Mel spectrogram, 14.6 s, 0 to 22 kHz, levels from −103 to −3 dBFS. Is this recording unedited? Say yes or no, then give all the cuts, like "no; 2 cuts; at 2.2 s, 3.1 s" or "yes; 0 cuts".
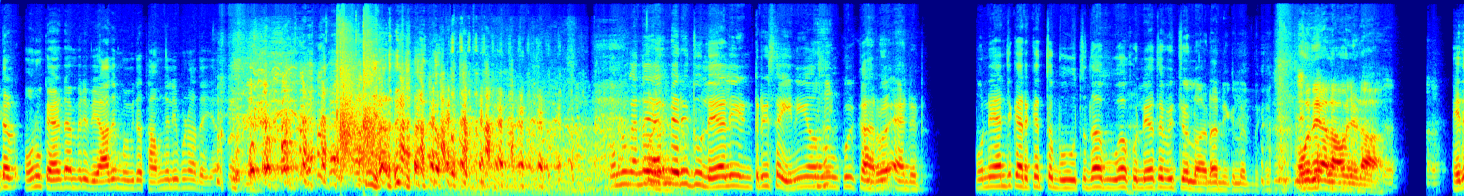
yes; 0 cuts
